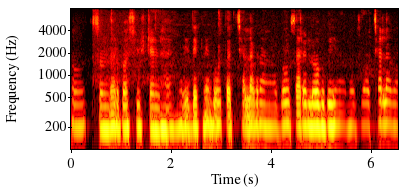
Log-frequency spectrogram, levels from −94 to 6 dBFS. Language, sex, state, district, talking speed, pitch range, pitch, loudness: Hindi, female, Chhattisgarh, Korba, 220 wpm, 200-210 Hz, 205 Hz, -23 LUFS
